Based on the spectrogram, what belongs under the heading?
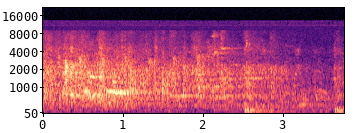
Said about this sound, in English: We'll see if Bosch checks out after that being his fourth. Logan Fimler is checking in. Bosch gets a round of applause from the crowd.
